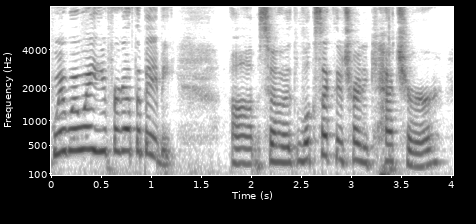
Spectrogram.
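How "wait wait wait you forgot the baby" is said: put-on high, quick little baby voice, chasing mom. Baby calling after mom in a high, fast voice. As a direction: play the baby panicking that mom left. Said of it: "They're like".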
